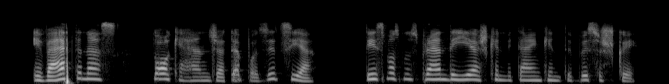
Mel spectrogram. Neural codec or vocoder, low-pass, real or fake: codec, 24 kHz, 0.9 kbps, WavTokenizer, medium speech release version 2; 7.2 kHz; fake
